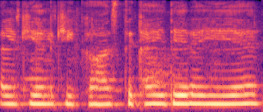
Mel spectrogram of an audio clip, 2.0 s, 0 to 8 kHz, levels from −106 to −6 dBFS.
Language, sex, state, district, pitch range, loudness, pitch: Hindi, female, Chhattisgarh, Bilaspur, 225-230 Hz, -14 LUFS, 230 Hz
